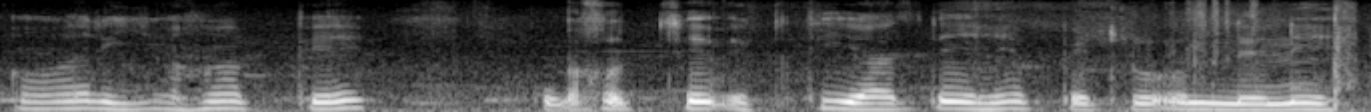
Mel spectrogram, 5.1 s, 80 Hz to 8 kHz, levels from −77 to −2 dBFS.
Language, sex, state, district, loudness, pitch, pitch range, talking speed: Hindi, male, Uttar Pradesh, Lucknow, -15 LUFS, 175 Hz, 160-185 Hz, 115 wpm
